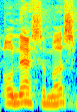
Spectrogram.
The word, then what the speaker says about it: Onesimus: Now, Brother Mike, I pronounce it Onesimus,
